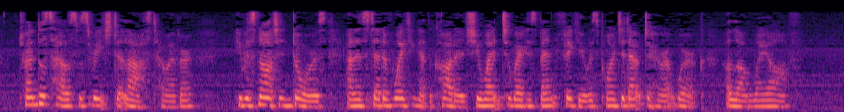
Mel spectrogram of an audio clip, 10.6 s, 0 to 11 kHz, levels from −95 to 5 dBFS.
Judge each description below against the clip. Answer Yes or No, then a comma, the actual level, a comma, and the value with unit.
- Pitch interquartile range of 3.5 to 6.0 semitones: No, narrow, 2.6 semitones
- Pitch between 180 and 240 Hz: Yes, high, 190 Hz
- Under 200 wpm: No, fast, 205 wpm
